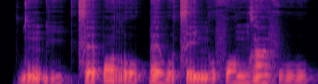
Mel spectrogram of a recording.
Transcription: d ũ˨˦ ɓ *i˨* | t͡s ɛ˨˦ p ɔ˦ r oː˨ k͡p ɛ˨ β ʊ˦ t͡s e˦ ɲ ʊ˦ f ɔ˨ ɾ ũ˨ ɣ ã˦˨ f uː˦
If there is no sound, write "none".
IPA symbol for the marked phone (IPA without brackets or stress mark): i˨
